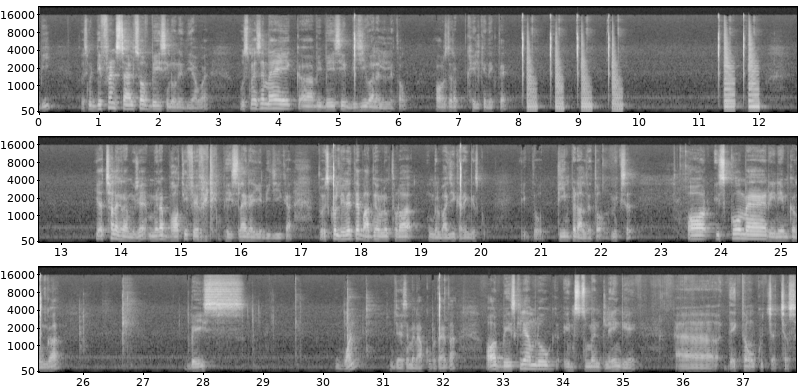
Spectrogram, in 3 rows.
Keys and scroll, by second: 26.5 b, 27.6 a.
